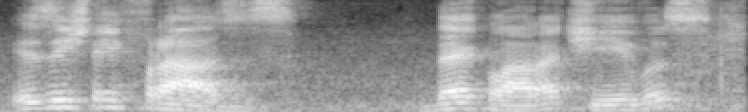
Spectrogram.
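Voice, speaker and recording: In a Portuguese grammar video lesson, a man with a mid-range, very animated voice takes his time over slight background noise. His style is didactic and patient, drawing out important words and often asking "né?" and "tá?".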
